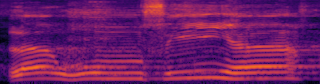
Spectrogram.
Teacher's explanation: mim sukun bertemu Fa Idhar syafawi dibaca jelas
